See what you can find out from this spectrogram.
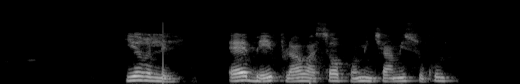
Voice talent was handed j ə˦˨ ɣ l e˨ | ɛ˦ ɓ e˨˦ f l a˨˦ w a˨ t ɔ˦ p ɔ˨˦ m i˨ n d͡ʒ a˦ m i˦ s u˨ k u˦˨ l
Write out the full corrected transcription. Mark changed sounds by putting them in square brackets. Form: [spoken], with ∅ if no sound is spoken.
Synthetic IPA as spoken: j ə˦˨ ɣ l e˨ | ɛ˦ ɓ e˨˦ f l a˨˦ w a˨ [s] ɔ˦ p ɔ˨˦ m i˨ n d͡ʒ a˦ m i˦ s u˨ k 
